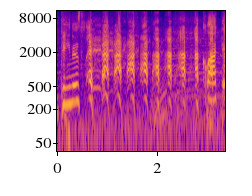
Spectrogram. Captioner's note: laughs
